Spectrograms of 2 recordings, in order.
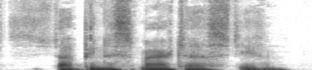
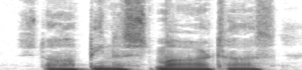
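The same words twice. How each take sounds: First: Said in the usual way. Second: Slow, higher, badly faked American accent; botched American accent. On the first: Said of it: "I was trying to have". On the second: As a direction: attempt American, land nearer Belfast. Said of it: "trying to have an American accent".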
